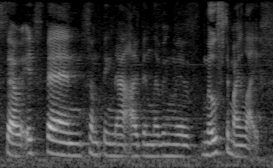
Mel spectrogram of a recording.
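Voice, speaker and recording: A woman is speaking. Room echo can be heard. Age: 20s. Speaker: workshop presenter. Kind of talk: workshop presentation.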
